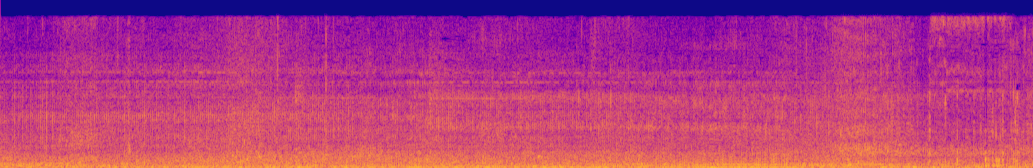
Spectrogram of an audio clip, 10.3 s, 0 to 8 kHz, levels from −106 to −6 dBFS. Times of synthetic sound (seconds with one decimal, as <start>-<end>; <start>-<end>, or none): 3.6-4.3; 6.5-7.9; 8.6-10.3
